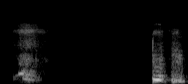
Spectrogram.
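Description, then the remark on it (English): Someone nearly sneezes and stifles it: a sharp breathy catch, a second of silence, then two short, clipped, muffled bursts. No talking. “I thought I was going to sneeze then.”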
